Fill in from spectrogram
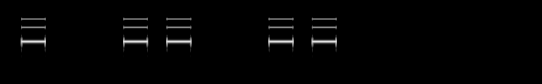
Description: Beep code, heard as a piezo beeper, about 2850 Hz. 1-2-2. In Phoenix BIOS tables: DMA initialisation failure.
